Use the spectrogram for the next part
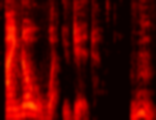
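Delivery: usual speaking voice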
